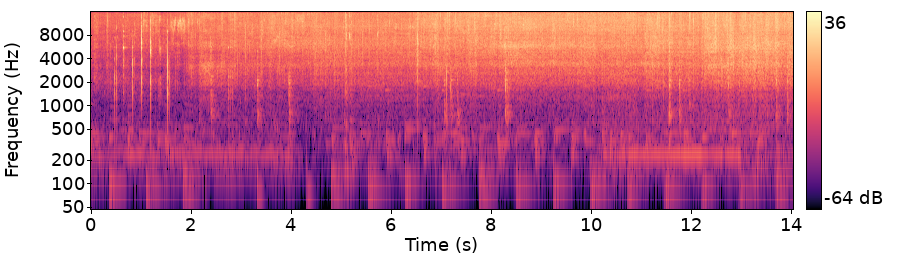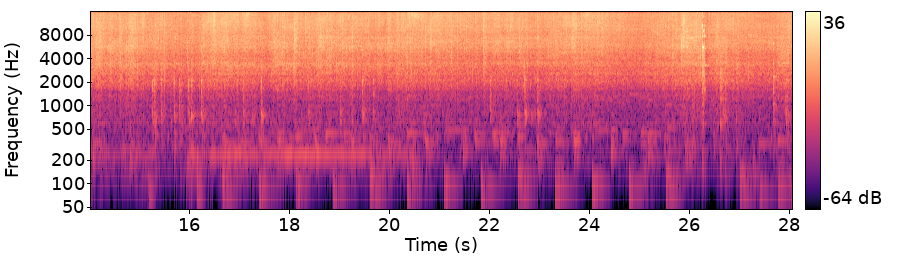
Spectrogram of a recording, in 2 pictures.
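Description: Night-blooming cereus flower petals sizzling as they are stir-fried in hot oil in a pan. A cluster of sharp clicks comes in the first couple of seconds, and the sizzle grows louder over the first several seconds, then holds steady.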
